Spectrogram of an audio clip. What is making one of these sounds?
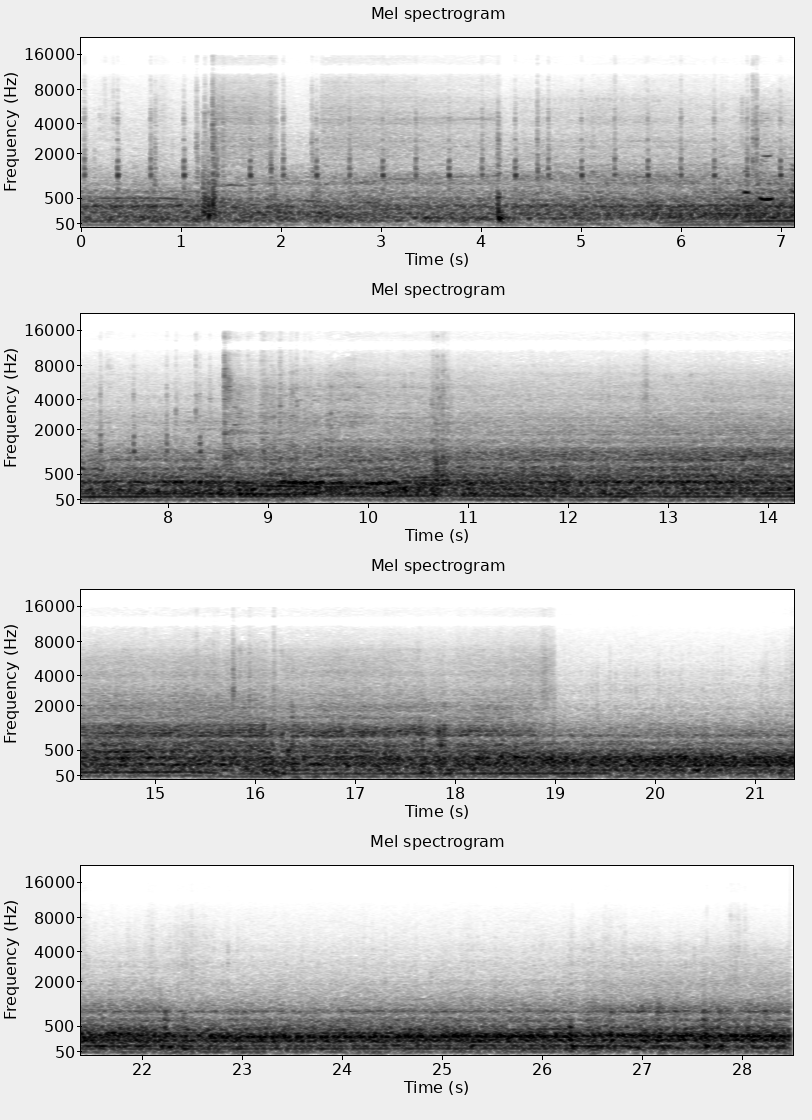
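A car's engine and tyres hum from inside the car as it drives.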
